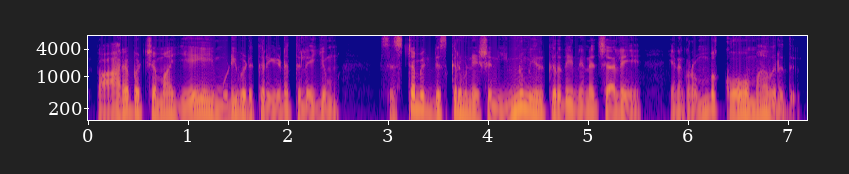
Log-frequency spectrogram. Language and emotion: Tamil, disgusted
